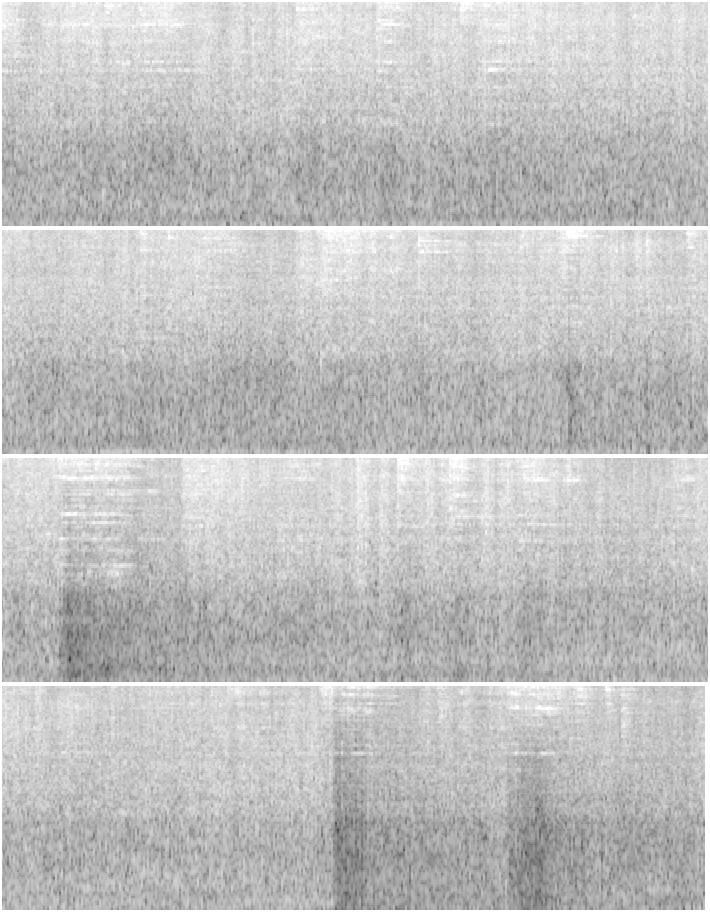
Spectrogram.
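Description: Freight train cars rolling past close by: a steady loud rumble and clatter of steel wheels on the rails, with brief lulls about halfway through and again near the end.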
